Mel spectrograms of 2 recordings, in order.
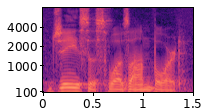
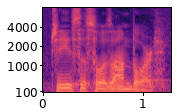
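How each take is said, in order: Both takes have the same delivery.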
